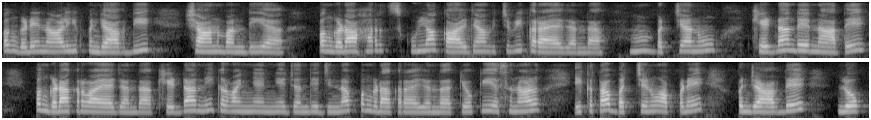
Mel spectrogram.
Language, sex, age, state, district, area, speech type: Punjabi, female, 30-45, Punjab, Barnala, rural, spontaneous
